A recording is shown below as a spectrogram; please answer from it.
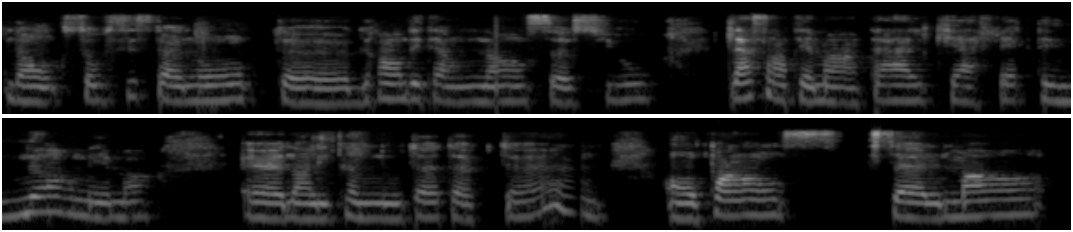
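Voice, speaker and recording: A woman's voice: medium pitch, steady tone, a little slow, a little mellow. A woman, speaking as a panelist in a webinar over a video call, earnest and explanatory with frequent hesitations. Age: 40s.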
